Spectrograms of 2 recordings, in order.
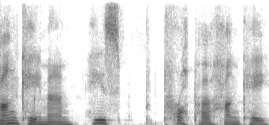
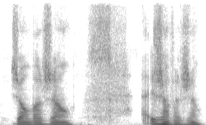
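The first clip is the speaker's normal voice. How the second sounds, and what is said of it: Pretentious French accent. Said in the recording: “I did French as well, so that's hence the pretentious accent.”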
